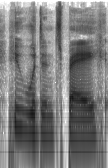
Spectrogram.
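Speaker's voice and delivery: usual speaking voice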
